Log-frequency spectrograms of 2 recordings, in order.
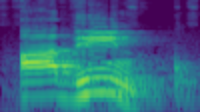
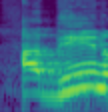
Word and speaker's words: अधीन: है आपके आधीन है तो आधीन होता है क्या क्या होता है अधीन होता है तो यहां जो अशुद्धि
